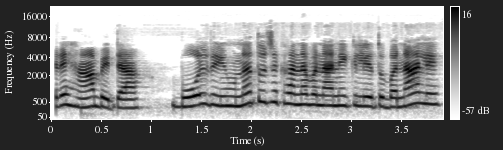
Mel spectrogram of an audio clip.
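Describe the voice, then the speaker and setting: A bossy, scolding mother of middle age, put on by a woman narrator, ordering her daughter to cook in a cartoon story. The voice sits very high and the recording is dull. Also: moderate pace. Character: middle-aged mother, scolding but coaxing.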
